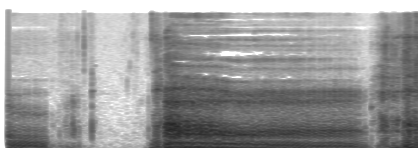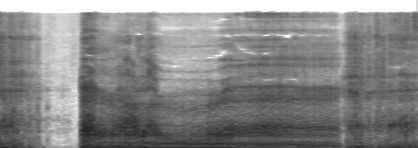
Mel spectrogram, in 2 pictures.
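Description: A large dog growling, low and throaty. A short growl comes first, then after a pause come long growls of two to three seconds each, with short breaks between them and another starting near the end.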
